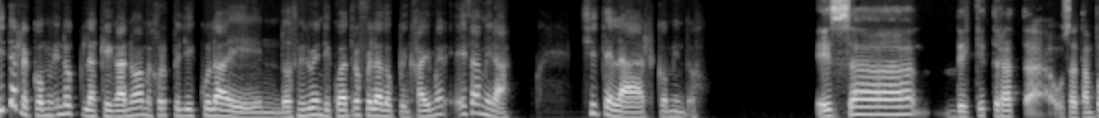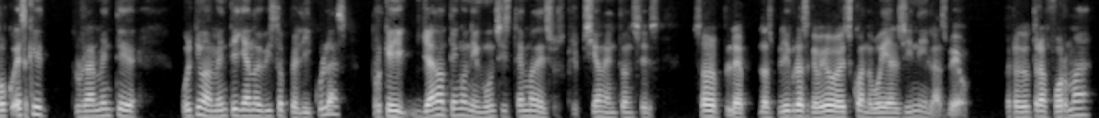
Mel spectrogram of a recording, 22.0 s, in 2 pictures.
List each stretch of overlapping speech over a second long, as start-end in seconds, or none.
none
